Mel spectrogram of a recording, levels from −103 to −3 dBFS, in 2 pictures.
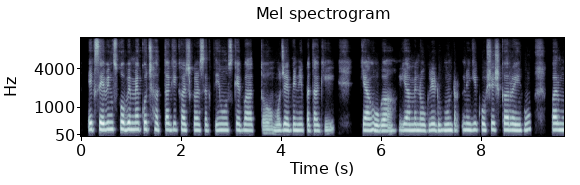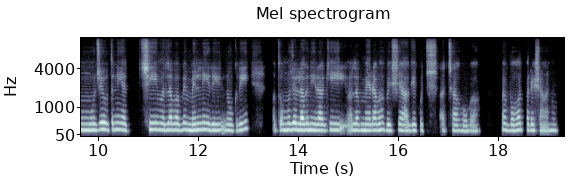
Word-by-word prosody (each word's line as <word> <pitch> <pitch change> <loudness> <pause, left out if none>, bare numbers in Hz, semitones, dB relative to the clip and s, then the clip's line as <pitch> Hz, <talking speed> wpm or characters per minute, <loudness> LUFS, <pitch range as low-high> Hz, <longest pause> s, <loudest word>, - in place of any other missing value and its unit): एक 230 0 +3
सेविंग्स 240 +1 +5
को 245 -1 +4
भी 235 +2 +5
मैं 235 0 +1
कुछ 240 +1 -1
हद 225 -2 0
तक 225 -1 0
ही 225 - -4
खर्च 215 -1 -1
कर 210 -1 -2
सकती 200 0 -5
हूँ, 215 0 0
उसके 215 0 -3
बाद 200 -1 0
तो 115 0 -5
मुझे 205 +1 0
भी 210 +1 -2
नहीं 205 0 0
पता 195 0 -2
कि 110 - -8 0.5
क्या 210 -1 +2
होगा? 190 -2 +1 0.2
या 210 0 0
मैं 205 0 +1
नौकरी 205 +1 0
ढूँढ 210 +1 0
रखने 220 +1 -2
की 220 - -2
कोशिश 215 +1 -2
कर 220 -1 +3
रही 205 -1 +2
हूँ। 225 +3 -3 0.4
पर 220 0 +3
मुझे 215 +1 +3
उतनी 230 +1 +1
अच्छी 220 +3 -1
मतलब 220 0 +1
अभी 215 +2 +1
मिल 215 +1 +3
नहीं 230 -2 +2
रही 210 0 +2
नौकरी 205 +4 -2 0.5
अ, - - -12
तो 210 - -4
मुझे 220 +2 +4
लग 215 0 +6
नहीं 215 -1 +4
रहा 205 -1 +3
कि 220 - -2
मतलब 210 -1 0
मेरा 205 +1 +2
भविष्य 210 -1 -1
आगे 200 0 -1
कुछ 200 0 -7
अच्छा 200 -1 -6
होगा। 185 -1 -4 0.5
मैं 215 -2 -2
बहुत 210 +2 0
परेशान 200 - -3
हूँ। 200 -1 -4
210 Hz, 190 wpm, -22 LUFS, 200-220 Hz, 0.5 s, लग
